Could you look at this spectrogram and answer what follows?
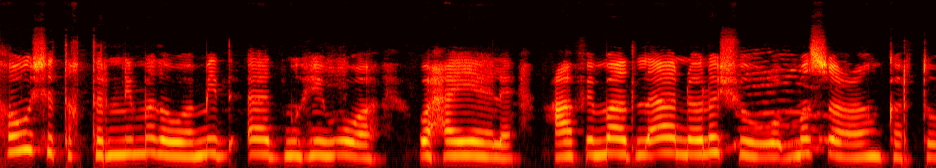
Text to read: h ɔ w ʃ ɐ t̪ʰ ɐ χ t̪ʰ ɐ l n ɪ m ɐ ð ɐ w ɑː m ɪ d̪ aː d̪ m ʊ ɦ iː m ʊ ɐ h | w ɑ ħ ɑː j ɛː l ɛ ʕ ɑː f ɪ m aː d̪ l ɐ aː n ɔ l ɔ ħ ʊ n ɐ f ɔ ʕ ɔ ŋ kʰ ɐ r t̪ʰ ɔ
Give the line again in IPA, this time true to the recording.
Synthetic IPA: h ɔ w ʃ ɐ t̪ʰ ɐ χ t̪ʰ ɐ r n ɪ m ɐ ð ɐ w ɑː m ɪ d̪ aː d̪ m ʊ ɦ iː m ʊ ɐ h | w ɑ ħ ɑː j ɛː l ɛ ʕ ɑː f ɪ m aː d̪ l ɐ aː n ɔ l ɔ ʃ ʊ m ɐ s ɔ ʕ ɔ ŋ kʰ ɐ r t̪ʰ ɔ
